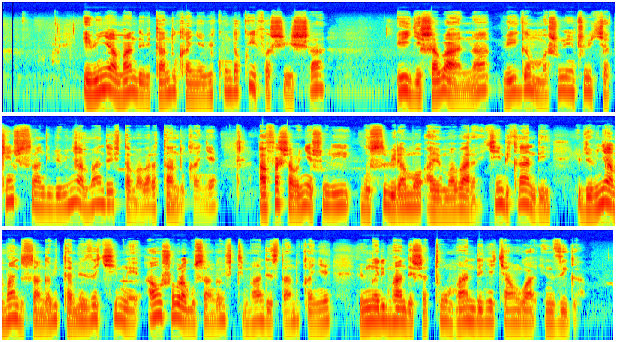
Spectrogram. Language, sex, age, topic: Kinyarwanda, male, 25-35, education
